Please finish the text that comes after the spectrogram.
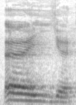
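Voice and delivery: "œil" drawn out into a Y glide; L como I. Shown as a demonstration. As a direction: say "œil" as French "euy", no L. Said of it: "a gente vai dizer". ("œil" em francês, terminando num I curtinho)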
